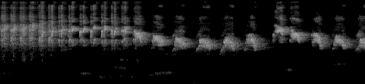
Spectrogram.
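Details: Greater green leafbird in 'sewing machine' rapid-fire song, for tutoring other birds and stirring their emotion: a high fast-pulsed trill sliding into lower, evenly spaced chattering notes, then rising again.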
